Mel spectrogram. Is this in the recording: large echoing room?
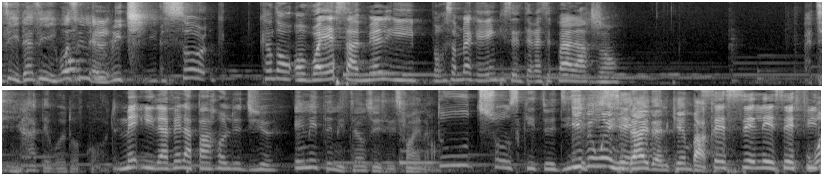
yes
